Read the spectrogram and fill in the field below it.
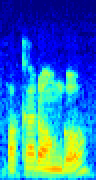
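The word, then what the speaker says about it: whakarongo: thank you so so this one is called fakarongo um it's a maori word from new zealand a maori word that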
